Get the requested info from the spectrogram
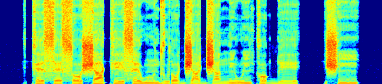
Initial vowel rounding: unrounded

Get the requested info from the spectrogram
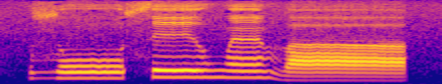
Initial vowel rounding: rounded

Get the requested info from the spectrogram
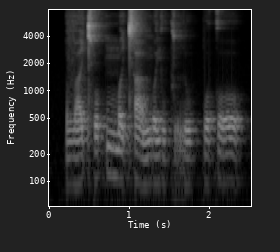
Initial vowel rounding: unrounded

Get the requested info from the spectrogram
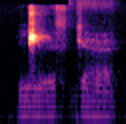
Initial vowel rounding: unrounded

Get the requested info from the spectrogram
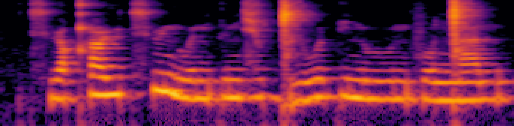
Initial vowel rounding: rounded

